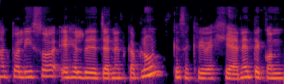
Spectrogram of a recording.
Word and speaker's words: Kaplun: es el de Janet kaplum que se escribe jennete con dos n y dos t que todo el mundo se ríe y caplum como cataplum en la manera más fácil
